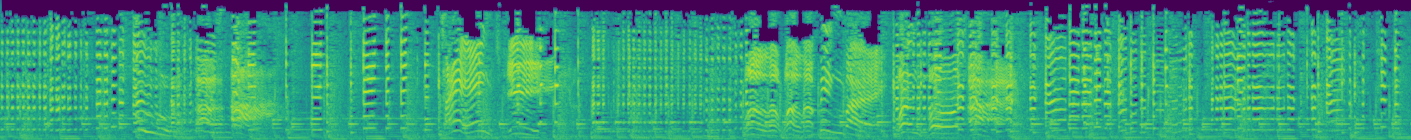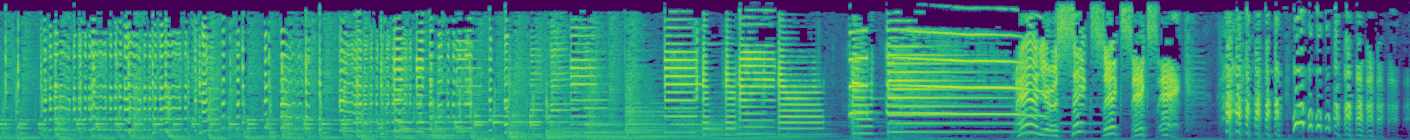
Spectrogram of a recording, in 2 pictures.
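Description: A bouncy novelty rock-and-roll song plays loudly throughout, with squeaky, sped-up cartoonish voices over a driving band; the music thins into choppy bursts near the end.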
